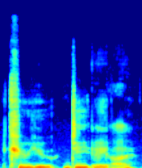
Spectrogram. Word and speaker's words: Kudaibergen: Uh, Dimash is Dimash and Kudaibergen is Qudaibergen.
